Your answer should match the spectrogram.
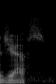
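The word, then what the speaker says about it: Geoff: no I knew a g off no you did not there's no go offs there's only Jeffs you can say it's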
